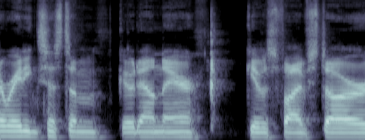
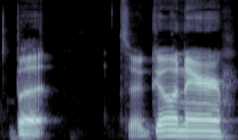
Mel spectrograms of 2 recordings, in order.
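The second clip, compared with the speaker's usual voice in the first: usual speaking voice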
